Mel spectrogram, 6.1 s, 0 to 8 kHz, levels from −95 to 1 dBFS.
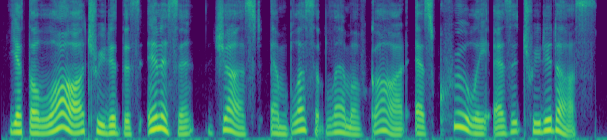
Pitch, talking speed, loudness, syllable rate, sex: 175 Hz, 180 wpm, -18 LUFS, 4.3 syllables/s, female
